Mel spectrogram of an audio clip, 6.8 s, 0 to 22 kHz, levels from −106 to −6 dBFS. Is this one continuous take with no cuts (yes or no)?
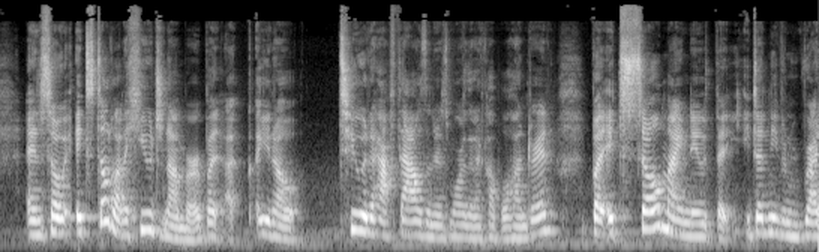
yes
